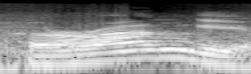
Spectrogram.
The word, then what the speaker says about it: rangi: r and you know the letter r is always pronounced with a rolling tongue you know for example rangi rangi means color so you say rangi wrong as you can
